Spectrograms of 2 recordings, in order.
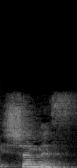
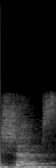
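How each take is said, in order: First: Shams drawn into two syllables, sha-mis. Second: Shams as one syllable, m running straight into s; no vowel between m and s in Shams. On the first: Teacher showing the easier Lebanese form, two syllables. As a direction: add a short vowel between m and s in Shams. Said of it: "making it two syllables". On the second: Teacher showing the form to replace, one-syllable Shams. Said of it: "instead of saying Shams". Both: Shown as a demonstration.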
